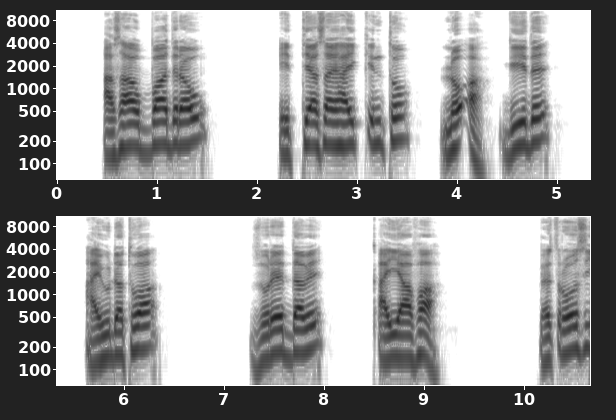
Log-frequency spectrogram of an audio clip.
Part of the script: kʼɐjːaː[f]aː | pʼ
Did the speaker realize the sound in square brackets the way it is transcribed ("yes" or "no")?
yes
